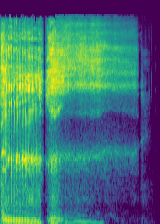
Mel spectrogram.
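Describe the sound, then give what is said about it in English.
A woman sleeping on a bed snores loudly, a rough rattling inhale followed by a long, lower droning exhale that trails off into a quiet breath. No talking. “And as she's sleeping, she's snoring real loud too.”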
